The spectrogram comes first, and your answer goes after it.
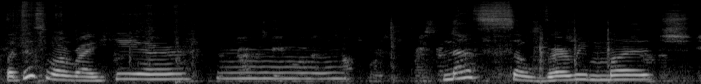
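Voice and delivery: unimpressed. Real, not acted. Judging colours, disliking one.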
